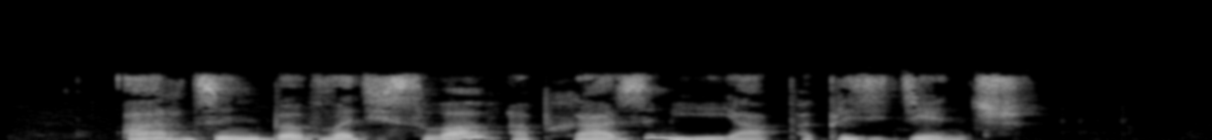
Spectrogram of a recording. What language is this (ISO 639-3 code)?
kbd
